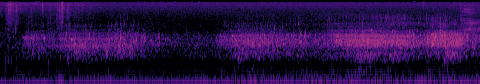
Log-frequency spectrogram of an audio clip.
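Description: Steady washing of sea water at night with broad, surging swells that rise and fall over several seconds, like waves rolling in, with a constant low rumble underneath and no voices.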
